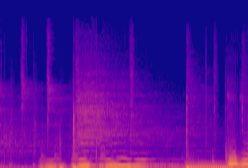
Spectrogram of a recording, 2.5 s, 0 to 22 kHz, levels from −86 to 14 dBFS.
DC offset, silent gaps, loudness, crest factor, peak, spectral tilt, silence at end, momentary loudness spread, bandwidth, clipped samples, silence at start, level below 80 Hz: under 0.1%; none; -25 LUFS; 18 dB; -6 dBFS; -6.5 dB/octave; 0 s; 13 LU; 17 kHz; under 0.1%; 0 s; -34 dBFS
